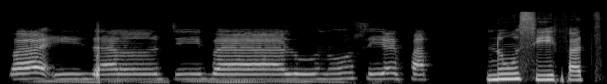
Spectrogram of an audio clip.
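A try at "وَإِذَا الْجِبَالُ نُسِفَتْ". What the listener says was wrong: Iya, jangan dipanjangkan ya.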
